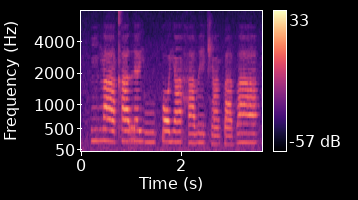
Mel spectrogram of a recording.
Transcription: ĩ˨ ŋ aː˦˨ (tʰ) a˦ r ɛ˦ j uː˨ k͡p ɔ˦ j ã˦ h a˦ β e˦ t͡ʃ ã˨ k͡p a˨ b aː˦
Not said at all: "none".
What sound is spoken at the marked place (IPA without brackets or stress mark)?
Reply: kʰ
